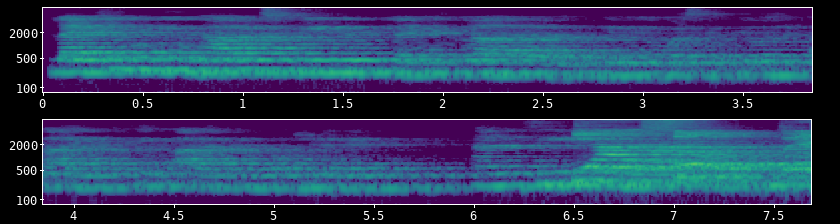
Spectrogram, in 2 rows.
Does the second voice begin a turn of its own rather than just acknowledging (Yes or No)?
Yes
